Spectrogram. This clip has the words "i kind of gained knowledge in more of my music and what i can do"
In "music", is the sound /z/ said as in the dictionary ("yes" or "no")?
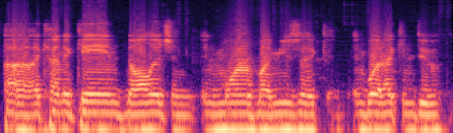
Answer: yes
